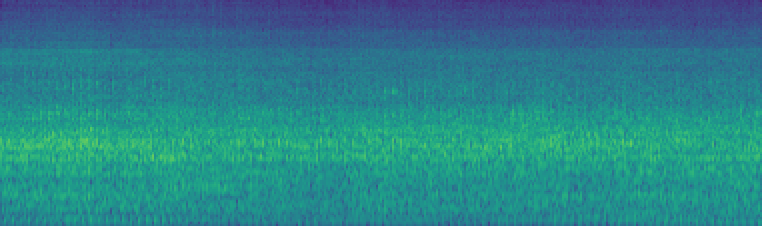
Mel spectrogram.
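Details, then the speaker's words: Honda Beat FI scooter idling with rough starter and a loose, uneven clatter about three beats a second over the hum; rough engine clatter, mechanic attributes it to a worn, damaged connecting rod. "motor Beat FI starter kasar keluhan motor motor suaranya kasar pada bagian mesinnya"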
